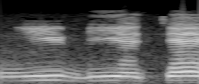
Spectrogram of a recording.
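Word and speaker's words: मेधा: don't chant this understood so example is maida me dha is equal to retention power of spiritual teaching me da ma is equal to cholesterol fat So let us go to the sukum.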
